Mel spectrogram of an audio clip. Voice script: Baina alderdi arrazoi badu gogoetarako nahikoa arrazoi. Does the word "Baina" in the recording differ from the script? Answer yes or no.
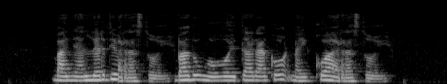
no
